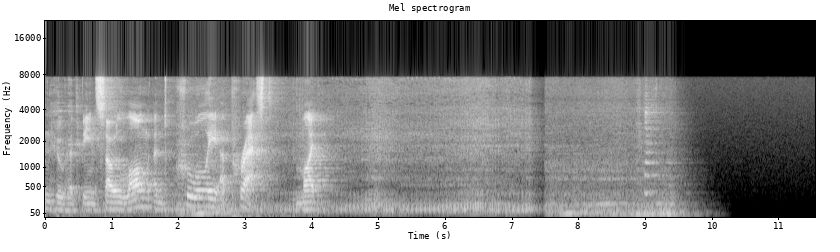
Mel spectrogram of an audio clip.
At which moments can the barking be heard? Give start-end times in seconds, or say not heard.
not heard.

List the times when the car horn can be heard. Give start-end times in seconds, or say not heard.
1.9-2.8, 7.5-9.4.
